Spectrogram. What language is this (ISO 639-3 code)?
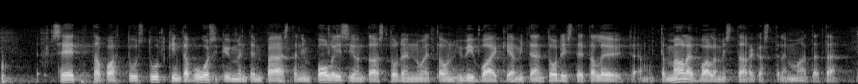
fin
